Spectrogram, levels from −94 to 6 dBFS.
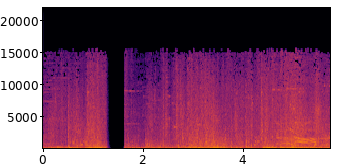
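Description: At 1.25 s the audio stalls in a call audio freeze lasting until 1.63 s. The last moment of sound is stretched into a short, fading buzz, then about a quarter-second of near silence. The audio resumes exactly where it stopped, now running about 355 ms late, with nothing skipped. The likely cause is packets held up in transit, emptying the jitter buffer. A spectrogram shows a smeared, decaying band followed by a blank gap. The waveform tapers, then flatlines.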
